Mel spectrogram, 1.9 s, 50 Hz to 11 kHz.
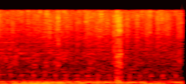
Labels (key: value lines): label: anthrophony, boat engine
recorder: SoundTrap 500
